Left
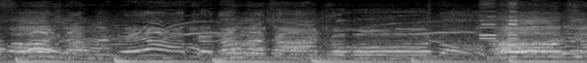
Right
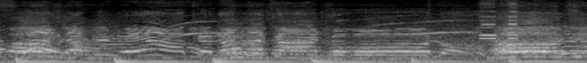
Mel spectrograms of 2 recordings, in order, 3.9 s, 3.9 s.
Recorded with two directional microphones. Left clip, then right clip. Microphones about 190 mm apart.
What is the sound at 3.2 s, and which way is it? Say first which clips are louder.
Music: left 2 dB; 20° left (ahead or behind).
